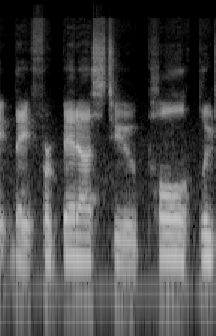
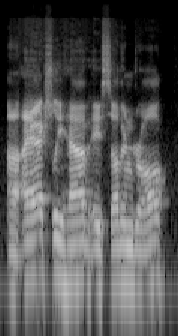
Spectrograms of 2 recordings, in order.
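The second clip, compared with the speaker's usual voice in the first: ordinary talk, nothing marked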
